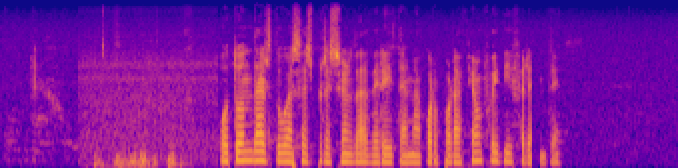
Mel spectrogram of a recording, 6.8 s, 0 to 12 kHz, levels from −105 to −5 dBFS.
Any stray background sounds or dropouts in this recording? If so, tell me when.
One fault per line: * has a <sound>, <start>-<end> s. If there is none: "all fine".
* has a sneeze, 0.8-2.0 s
* has a dropout, 5.3-5.4 s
